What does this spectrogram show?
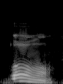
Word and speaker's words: Louisville: Louisvle.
